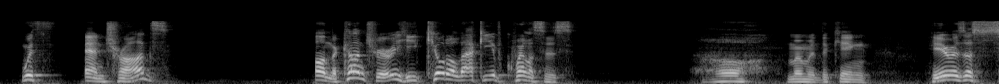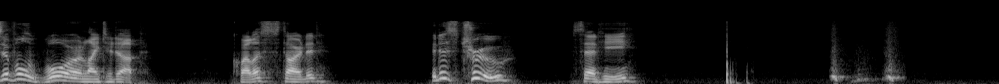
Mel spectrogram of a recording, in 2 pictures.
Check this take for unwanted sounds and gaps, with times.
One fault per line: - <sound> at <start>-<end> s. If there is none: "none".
- thud at 17.3-17.5 s
- whoosh at 18.3-19.1 s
